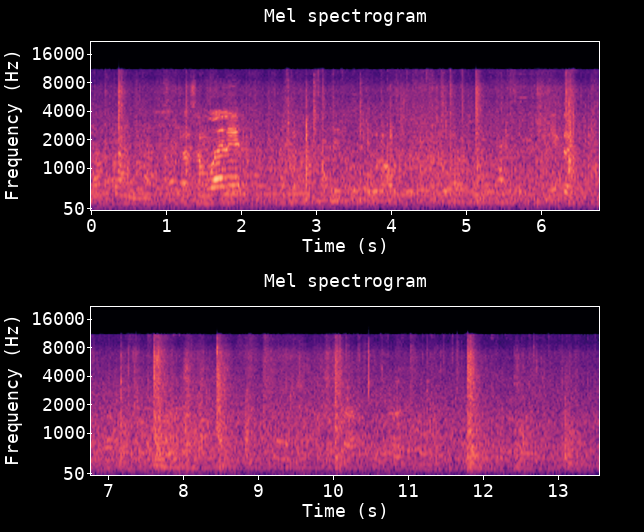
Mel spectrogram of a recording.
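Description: A crowd of adults talks nearby.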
